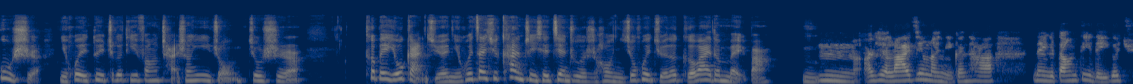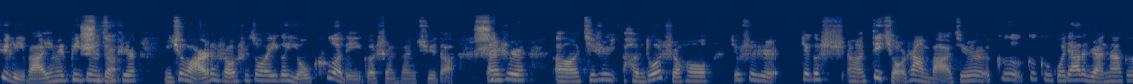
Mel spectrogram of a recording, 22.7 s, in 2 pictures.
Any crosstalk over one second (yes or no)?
no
